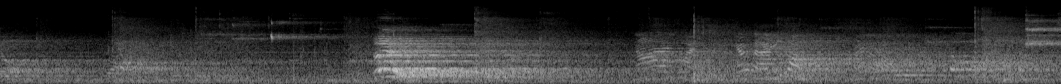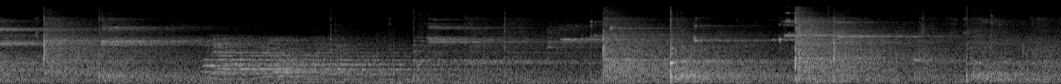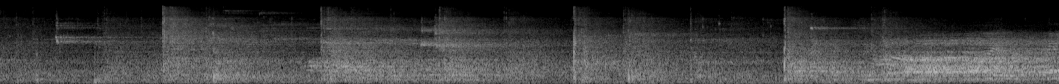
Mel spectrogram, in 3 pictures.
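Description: Badminton rally in a large indoor hall: a series of sharp racket strikes on the shuttlecock, with players' voices calling out between the shots.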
